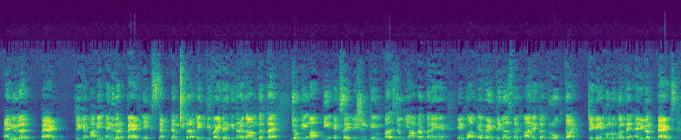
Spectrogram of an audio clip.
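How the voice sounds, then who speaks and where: A man's voice: sits high, moderate pace, fairly bright tone. A man teaching a biology class at a whiteboard. He explains step by step, keeps checking in with the class and mixes English terms into his talk. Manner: explanatory, repeats "theek hai" often, mixes English terms. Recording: very echoey room, distant mic.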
